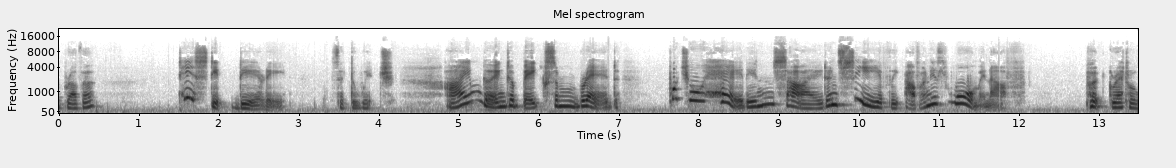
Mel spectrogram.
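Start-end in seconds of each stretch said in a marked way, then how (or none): 1.5-2.9 witch voice. Acted. Witch tempts Gretel. 4.8-12.1 witch voice. Acted. Witch tricks Gretel.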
